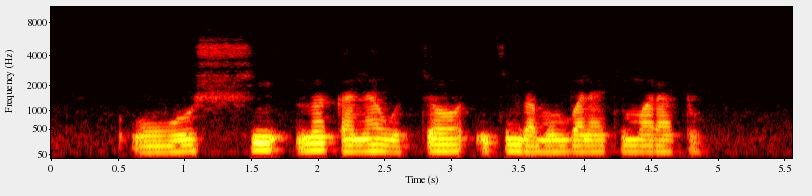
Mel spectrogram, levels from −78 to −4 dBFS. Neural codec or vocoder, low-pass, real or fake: none; 9.9 kHz; real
